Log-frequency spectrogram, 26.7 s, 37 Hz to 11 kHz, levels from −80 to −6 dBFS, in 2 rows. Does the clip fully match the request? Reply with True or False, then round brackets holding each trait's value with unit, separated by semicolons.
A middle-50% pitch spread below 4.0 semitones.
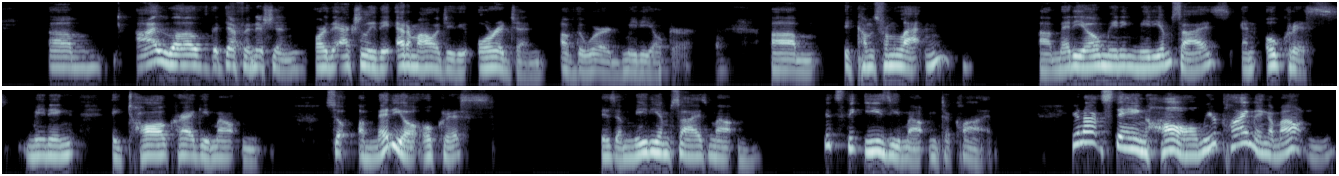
False (4.5 semitones)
